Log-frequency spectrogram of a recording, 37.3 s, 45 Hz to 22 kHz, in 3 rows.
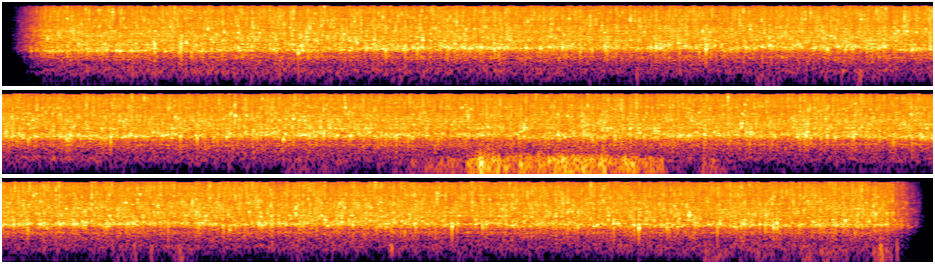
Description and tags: A recording of a stream found in Dolgellau, Wales.
Captured using a Shure MV88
